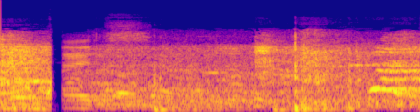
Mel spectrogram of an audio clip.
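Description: Spectators' voices at a volleyball game, with a volleyball thudding once about a second and a half in. The sound cuts out for an instant just after the start.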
